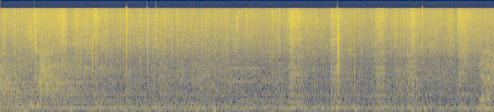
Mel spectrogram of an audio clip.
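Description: Pork rib roast sizzles on a grill, a faint, steady crackling hiss with scattered small pops and no talking.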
